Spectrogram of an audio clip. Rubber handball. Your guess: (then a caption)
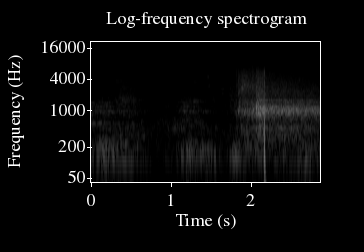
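Broken. During a handball match, a rubber handball is struck and bounced, giving a dull, dead-sounding thud with a sharp crack and a brief tone around 1.1 kHz over low background noise. The ball is judged broken and replaced with a new one.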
